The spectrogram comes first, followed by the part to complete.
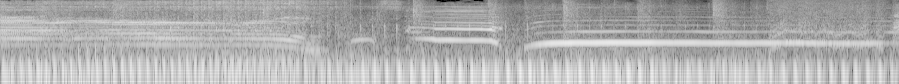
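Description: Long drawn-out shouts of "oh" and "whoa", two held cries with a short one between them, over the low rumble and rattle of small off-road vehicles bouncing along a rough trail.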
